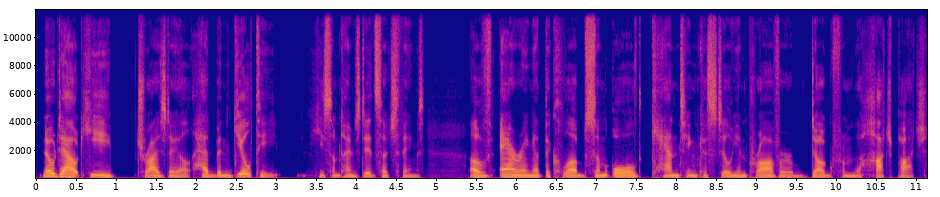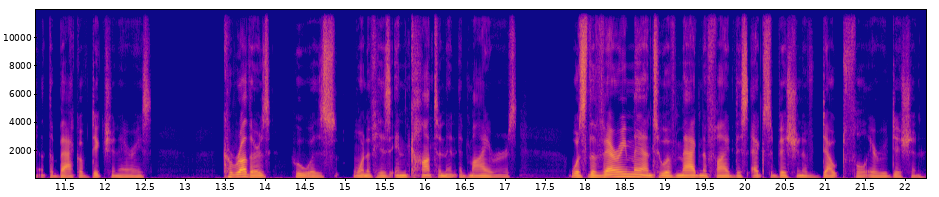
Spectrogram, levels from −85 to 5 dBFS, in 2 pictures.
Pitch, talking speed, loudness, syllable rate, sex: 110 Hz, 135 wpm, -22 LUFS, 4.2 syllables/s, male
